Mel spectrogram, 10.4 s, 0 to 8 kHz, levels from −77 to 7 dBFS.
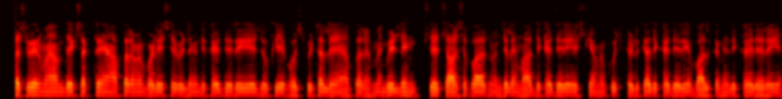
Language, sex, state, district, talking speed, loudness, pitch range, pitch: Hindi, male, Maharashtra, Pune, 255 wpm, -34 LUFS, 110-115 Hz, 115 Hz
